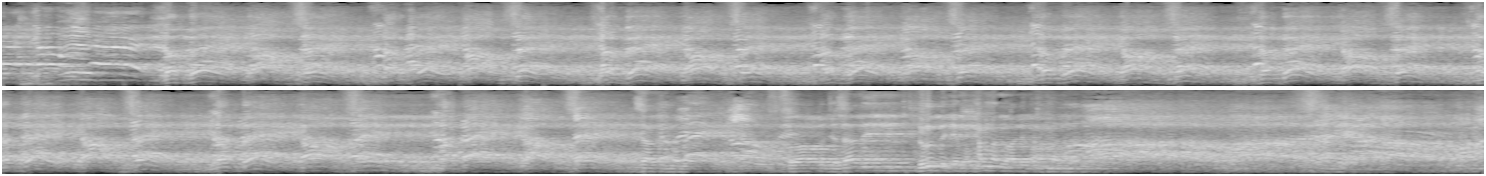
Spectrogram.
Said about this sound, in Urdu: آپ نے نعرہ لگانا ہے, پورے جذبے کے ساتھ لگائیے, پوری طاقت کے ساتھ لگائیے, اپنے پوری جذبے کا اظہار کرتے ہوئے نعرہ لگائیے.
